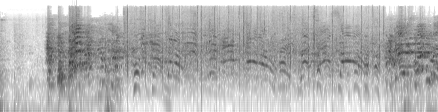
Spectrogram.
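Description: A studio audience cheers and claps loudly.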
